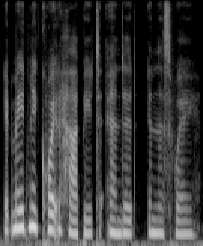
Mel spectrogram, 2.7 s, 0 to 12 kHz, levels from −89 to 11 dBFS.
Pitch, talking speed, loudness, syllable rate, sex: 200 Hz, 245 wpm, -17 LUFS, 5.4 syllables/s, female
